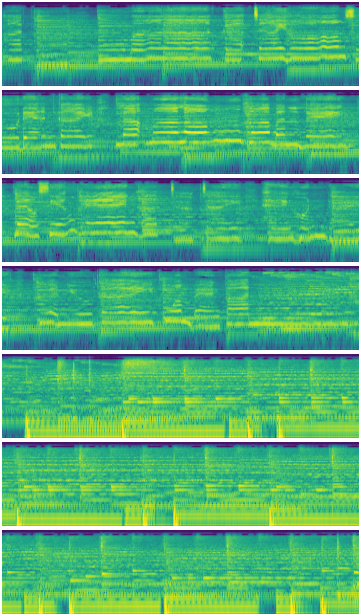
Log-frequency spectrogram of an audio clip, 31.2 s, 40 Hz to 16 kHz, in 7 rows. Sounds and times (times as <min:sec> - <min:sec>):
Music: 0:00.0 - 0:31.2.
